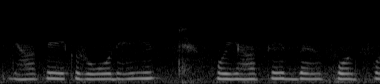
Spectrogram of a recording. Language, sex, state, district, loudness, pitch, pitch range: Hindi, female, Chhattisgarh, Kabirdham, -40 LUFS, 255 Hz, 245-265 Hz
